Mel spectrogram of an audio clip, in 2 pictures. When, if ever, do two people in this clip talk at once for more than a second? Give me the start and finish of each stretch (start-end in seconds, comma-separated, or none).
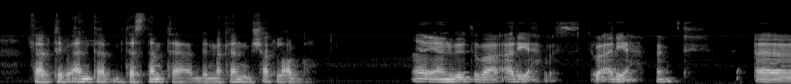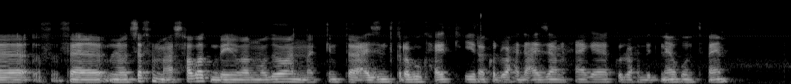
none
